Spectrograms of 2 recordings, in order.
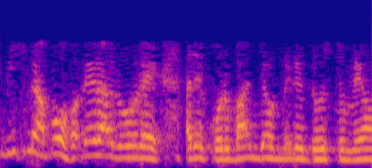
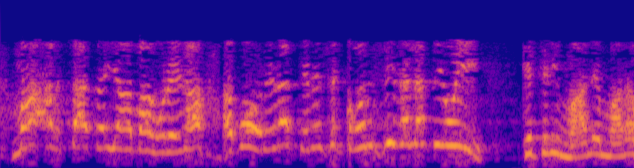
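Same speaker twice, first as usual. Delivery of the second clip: called-out question; 8 semitones higher than usual. Acted. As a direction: press the question out to the crowd. Repeated loudly to crowd.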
